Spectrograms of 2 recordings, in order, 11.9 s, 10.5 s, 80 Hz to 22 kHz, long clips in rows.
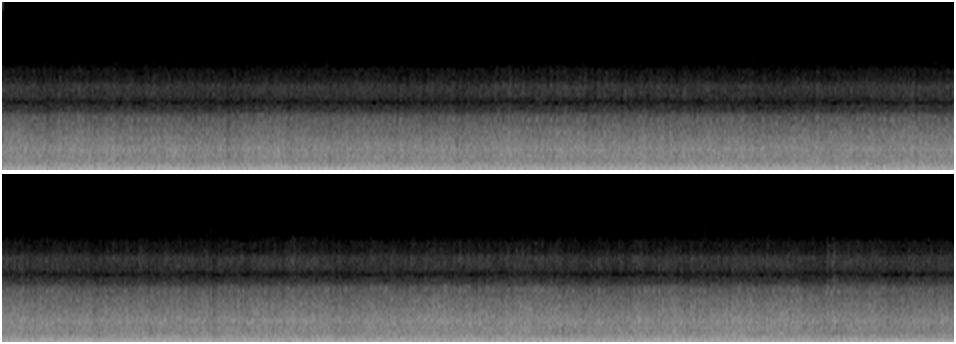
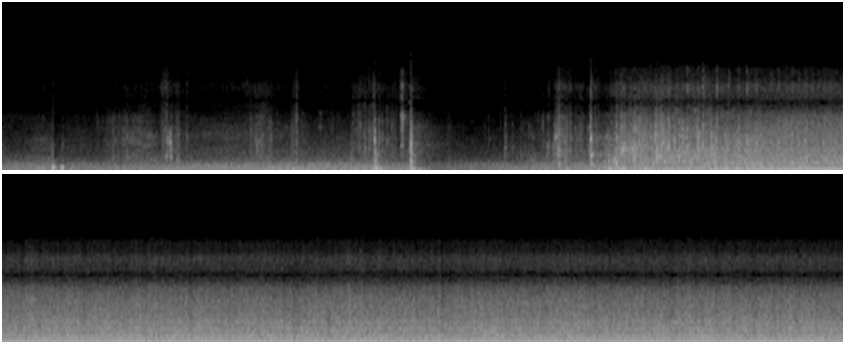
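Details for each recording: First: Husqvarna HU700F mower that won't stay running, after greasing parts and freeing a slightly stuck pin; runs loud and uneven, revs wandering and sagging near end. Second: Husqvarna HU700F mower after carburetor work for a won't-stay-running problem; fires at about four seconds and settles into a steady, even hum with no stumbling; normal running.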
